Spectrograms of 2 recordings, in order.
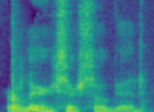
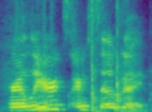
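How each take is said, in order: First: Low, soft mocking repeat; unimpressed imitation of a fan; deadpan echo. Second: Firm, emphatic defence; emphatic fan's rebuttal; insistent praise. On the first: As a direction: parrot the praise back dryly, low and quiet. Dryly echoes the fan's praise. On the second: Real, not acted. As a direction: insist on it, standing up for the singer. Fan insists against the mocking echo.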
